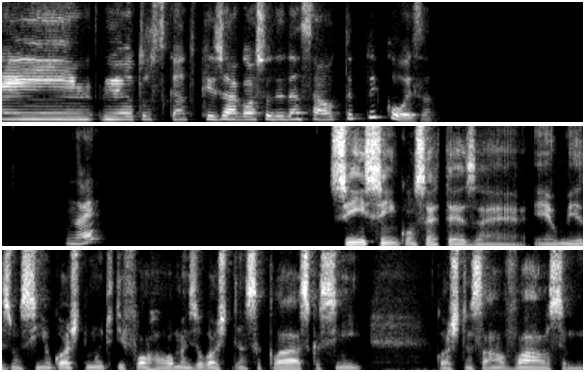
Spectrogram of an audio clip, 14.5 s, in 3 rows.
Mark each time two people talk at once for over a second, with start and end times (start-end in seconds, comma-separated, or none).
none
